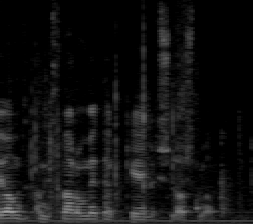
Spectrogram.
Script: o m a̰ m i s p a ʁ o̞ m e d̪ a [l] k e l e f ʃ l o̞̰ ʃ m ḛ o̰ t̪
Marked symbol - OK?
yes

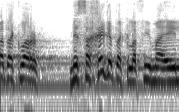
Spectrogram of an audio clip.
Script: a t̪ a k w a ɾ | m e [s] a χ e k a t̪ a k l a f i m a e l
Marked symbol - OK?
yes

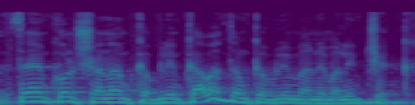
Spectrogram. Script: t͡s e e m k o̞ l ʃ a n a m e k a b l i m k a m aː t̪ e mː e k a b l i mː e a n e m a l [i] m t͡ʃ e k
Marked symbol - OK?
yes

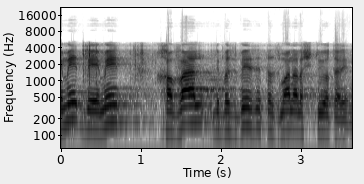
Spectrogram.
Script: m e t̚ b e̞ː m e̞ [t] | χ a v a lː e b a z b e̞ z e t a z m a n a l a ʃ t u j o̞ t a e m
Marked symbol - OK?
yes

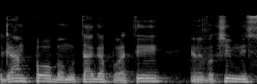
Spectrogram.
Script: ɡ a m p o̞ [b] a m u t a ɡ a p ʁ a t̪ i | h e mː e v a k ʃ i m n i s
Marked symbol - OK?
yes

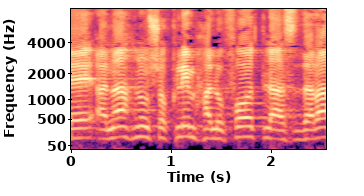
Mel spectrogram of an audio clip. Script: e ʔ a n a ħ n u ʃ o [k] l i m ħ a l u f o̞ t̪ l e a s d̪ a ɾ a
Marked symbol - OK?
yes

